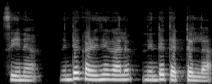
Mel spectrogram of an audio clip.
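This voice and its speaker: A woman voicing a gentle, steady husband and stepfather, speaking calmly and reassuringly. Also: medium pitch, fairly quick, close to an everyday voice. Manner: calm, reassuring.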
